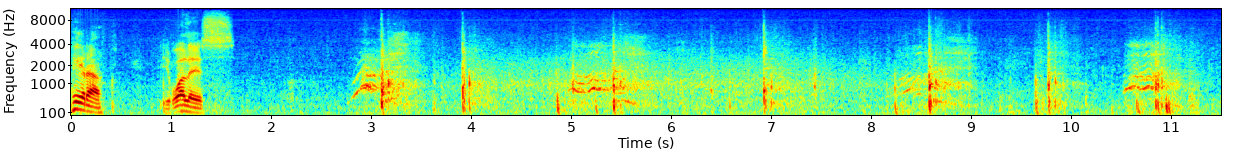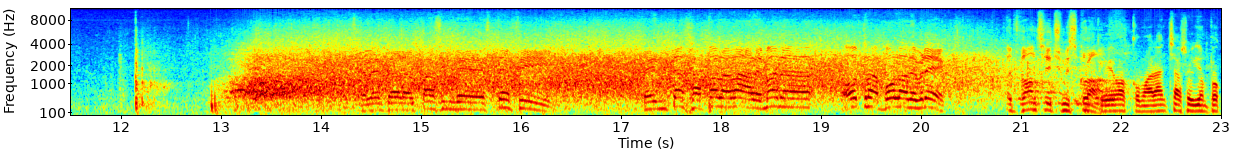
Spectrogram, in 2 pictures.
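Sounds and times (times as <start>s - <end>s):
tennis ball struck by rackets: 3.1s - 7.6s, 9.6s - 10.2s, 12.0s - 13.0s
crowd applause: 13.0s - 22.1s.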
